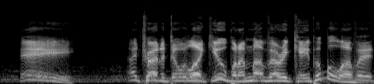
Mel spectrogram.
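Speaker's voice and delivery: taunting, mocking, parroting voice. Mocking the other speaker by pretending to be him: mocking imitation of Roger. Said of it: "I was pretending to be you, and I was mocking".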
